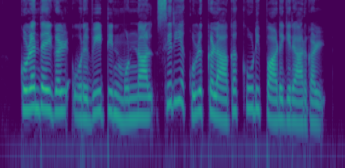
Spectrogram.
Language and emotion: Tamil, neutral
